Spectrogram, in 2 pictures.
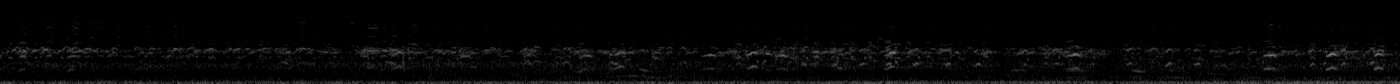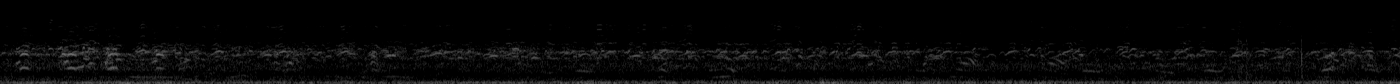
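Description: A large flock of cackling geese calling without pause, a dense chorus of many short, high-pitched honks overlapping as birds come in to land.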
